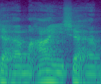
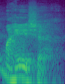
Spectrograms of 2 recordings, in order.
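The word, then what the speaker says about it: महेश: So definitely maha maha is mahaishah mahaishah. No no say mahesa. Okay. Mahayishah. Mahisha. What? Mahisha. Mahisha. Say mahesa. So simple.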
